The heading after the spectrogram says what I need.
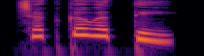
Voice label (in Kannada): "ಚೆಕ್ಕೆವತ್ತ", Kannada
